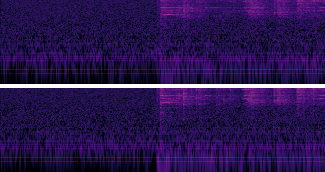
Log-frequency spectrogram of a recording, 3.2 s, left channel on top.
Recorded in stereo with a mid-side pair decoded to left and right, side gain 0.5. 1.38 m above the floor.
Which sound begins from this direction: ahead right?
Keys jangling, at 1.6 s.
